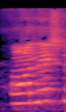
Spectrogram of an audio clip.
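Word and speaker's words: honest: इथे वाचावं लागतं अवर सो इथे सुद्धा ऑनेस्ट नसतं वाचायचं तर आपल्याला इथे वाचावं लागतं ऑनेस्ट ओके ऑनेस्ट सो हे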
